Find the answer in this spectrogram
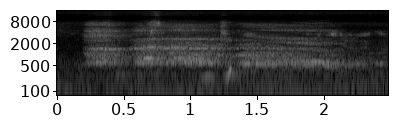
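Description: One loud, long animal call lasting nearly two seconds, starting just after the start.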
